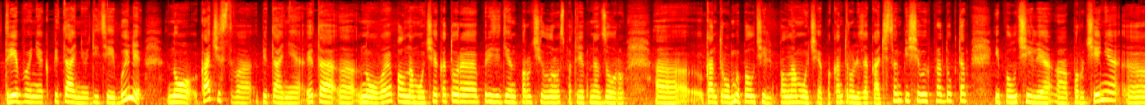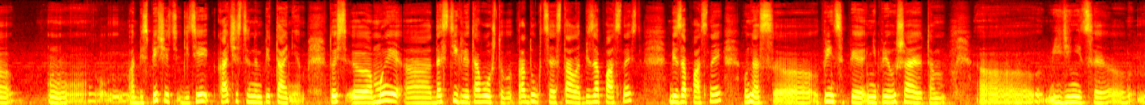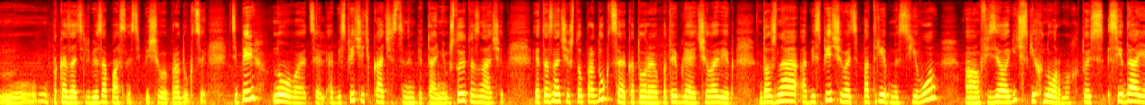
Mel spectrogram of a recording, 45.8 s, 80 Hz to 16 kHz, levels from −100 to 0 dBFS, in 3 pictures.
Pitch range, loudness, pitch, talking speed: 185-220 Hz, -18 LUFS, 200 Hz, 105 wpm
